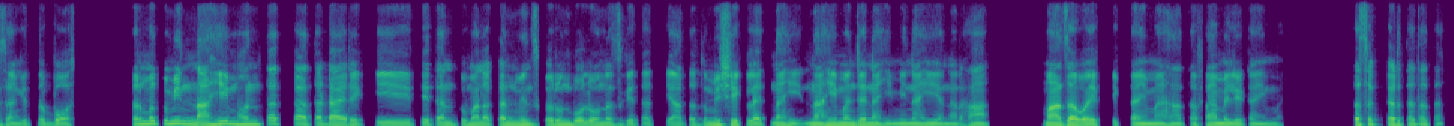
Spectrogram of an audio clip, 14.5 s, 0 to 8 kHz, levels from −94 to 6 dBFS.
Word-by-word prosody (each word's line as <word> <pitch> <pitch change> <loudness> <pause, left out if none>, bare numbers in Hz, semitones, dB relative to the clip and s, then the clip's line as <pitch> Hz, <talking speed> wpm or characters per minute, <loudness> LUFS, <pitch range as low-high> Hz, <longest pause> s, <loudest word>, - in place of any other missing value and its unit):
सांगितलं 110 -2 -5
बॉस. 100 -2 0 0.6
तर 165 - +3
मग 185 +2 +4
तुम्ही 190 +1 +3
नाही 150 -2 +3
म्हणतात 155 +1 +1 0.2
का 165 - +1
आता 150 0 -1
डायरेक्ट, 135 +1 +1
की 145 0 -1
ते 145 - -1
त्यान 140 -1 -1
तुम्हाला 135 +1 0
कन्विन्स 130 +1 +1
करून 135 0 +2
बोलावूनच 125 0 0
घेतात, 105 -1 -5
की 120 - -4
आता 115 +1 -4
तुम्ही 130 +2 +1
शिकलात 125 -6 +1
नाही, 110 -2 -1
नाही 115 +2 +3
म्हणजे 120 -1 +3
नाही, 105 -5 0
मी 105 +2 -1
नाही 105 +1 0
येणार. 95 -1 -3
हा 110 0 -1 0.6
माझा 120 +1 +6
वैयक्तिक 110 0 +2
टाईम 100 -1 +1
आहे. 100 0 0
हा 100 - -1
आता 105 +2 -5
फॅमिली 110 -2 +2
टाईम 95 -1 -4
आहे. 100 - -14 0.7
तसं 130 +5 +4
करतात 135 +4 +1
आता? 150 +4 -4
125 Hz, 175 wpm, -24 LUFS, 110-140 Hz, 0.7 s, माझा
